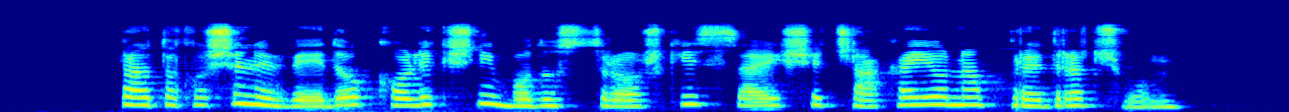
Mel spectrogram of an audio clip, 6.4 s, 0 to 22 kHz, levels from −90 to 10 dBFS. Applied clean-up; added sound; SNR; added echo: neural mask model DeepFilterNet 3.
